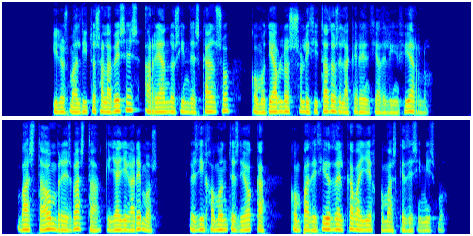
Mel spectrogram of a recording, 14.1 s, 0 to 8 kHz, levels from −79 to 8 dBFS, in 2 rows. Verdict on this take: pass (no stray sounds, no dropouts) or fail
fail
